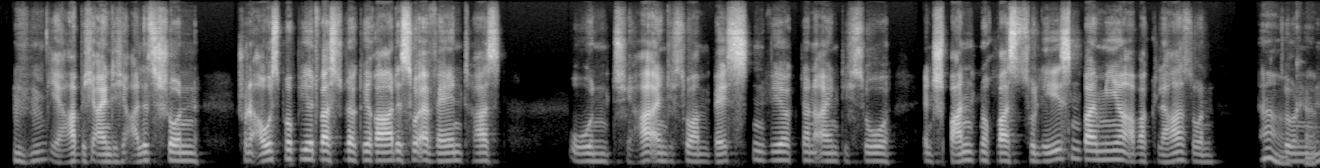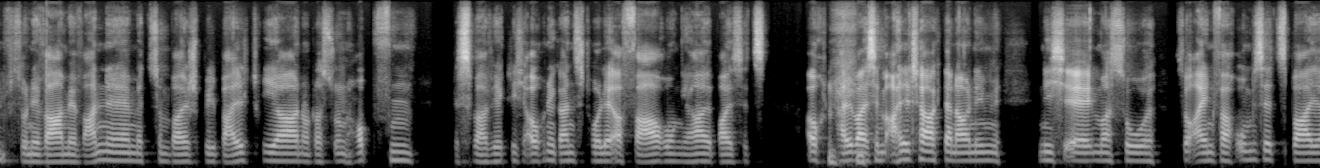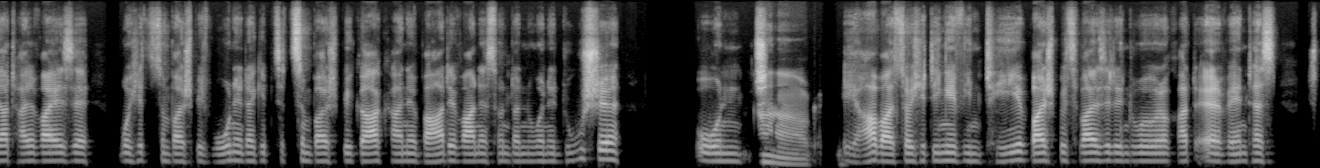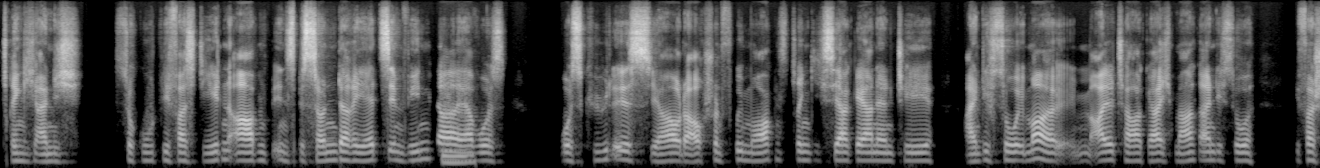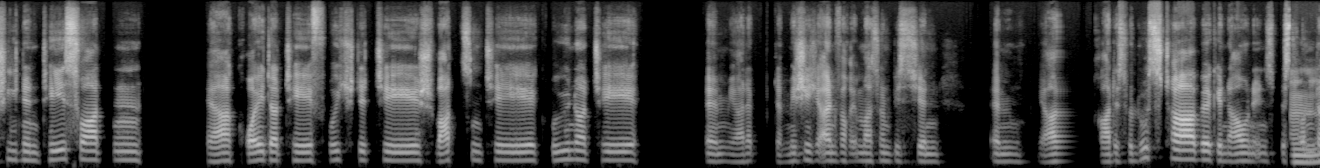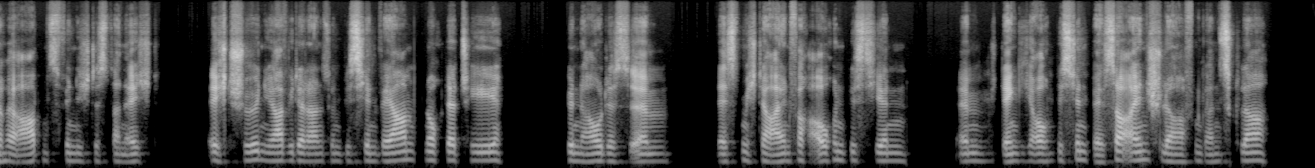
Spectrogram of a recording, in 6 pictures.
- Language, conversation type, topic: German, podcast, Wie schaltest du beim Schlafen digital ab?
- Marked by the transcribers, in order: other background noise; laughing while speaking: "Mhm"; laughing while speaking: "Alltag"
